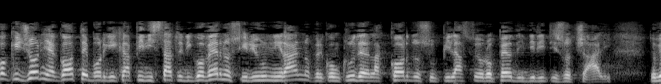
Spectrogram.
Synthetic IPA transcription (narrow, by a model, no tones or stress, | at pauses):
pɔk̟id͡ʒorniaɡɔt̪ːeborɡikaːpid̪ist̪aːt̪oed̪iɡovɛrnosiriuniɾanːoperkoŋkluːd̪eɾelakːɔrd̪osulpilast̪ɾoɛwɾopɛːod̪ejd̪iɾit̪ːisot͡ʃa̰ːlid̪̥obj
